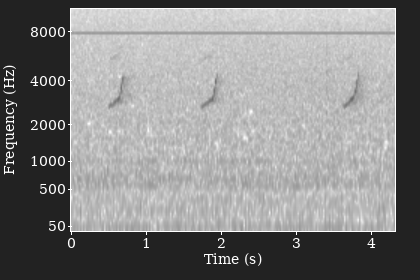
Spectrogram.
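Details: Garden bush in southern Sweden, 23 August 2014, where a common redstart repeats a thin, upslurred whistle three times at intervals of about 1.5 seconds, with only faint hiss behind.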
